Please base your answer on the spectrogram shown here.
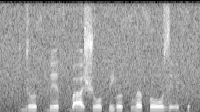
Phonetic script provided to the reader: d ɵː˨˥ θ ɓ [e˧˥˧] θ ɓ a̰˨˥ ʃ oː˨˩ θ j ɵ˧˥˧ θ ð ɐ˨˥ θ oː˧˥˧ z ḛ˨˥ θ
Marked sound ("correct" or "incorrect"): correct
